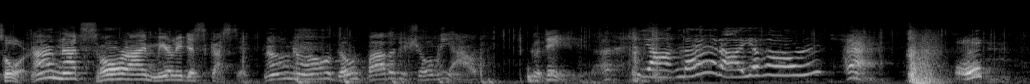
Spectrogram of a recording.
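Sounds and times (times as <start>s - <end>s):
speech: 0.0s - 10.0s
door slamming shut with a heavy bang: 9.1s - 9.6s.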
